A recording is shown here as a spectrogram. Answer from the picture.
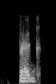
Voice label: "peg", Indian; Dictionary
